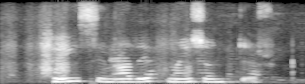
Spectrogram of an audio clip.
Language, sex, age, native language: Icelandic, male, 9, Icelandic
